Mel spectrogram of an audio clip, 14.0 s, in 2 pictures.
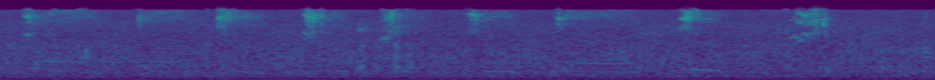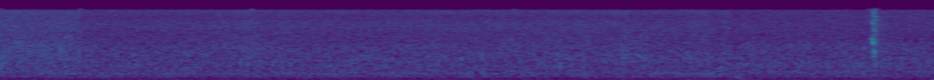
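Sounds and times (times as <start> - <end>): faint hiss: 0.0 - 14.0
bird chirping: 0.2 - 6.3.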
